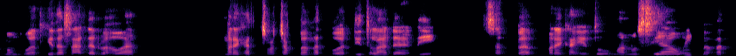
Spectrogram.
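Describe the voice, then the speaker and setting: Guy explaining stuff casually, super bright sharp voice. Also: fairly high pitch, poor audio. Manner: colloquial, explains in everyday terms. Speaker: co-speaker. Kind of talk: casual religious talk.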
